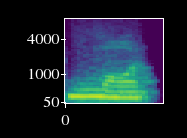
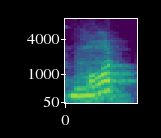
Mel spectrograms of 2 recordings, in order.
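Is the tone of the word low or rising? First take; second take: low; rising. First: The word is said with a low, non-rising tone. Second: The word is said with an upward rising tone. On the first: The speaker calls it wrong. "the word one is not gonna pronounce like một" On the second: The speaker calls it right. "mốt là upward"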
